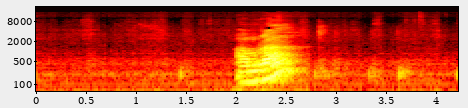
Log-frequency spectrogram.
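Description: Marker pen writing on a whiteboard: faint short strokes. A man says one short word about two seconds in, louder than the writing.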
